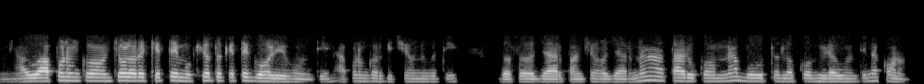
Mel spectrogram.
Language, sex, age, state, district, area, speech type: Odia, male, 18-30, Odisha, Bhadrak, rural, conversation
